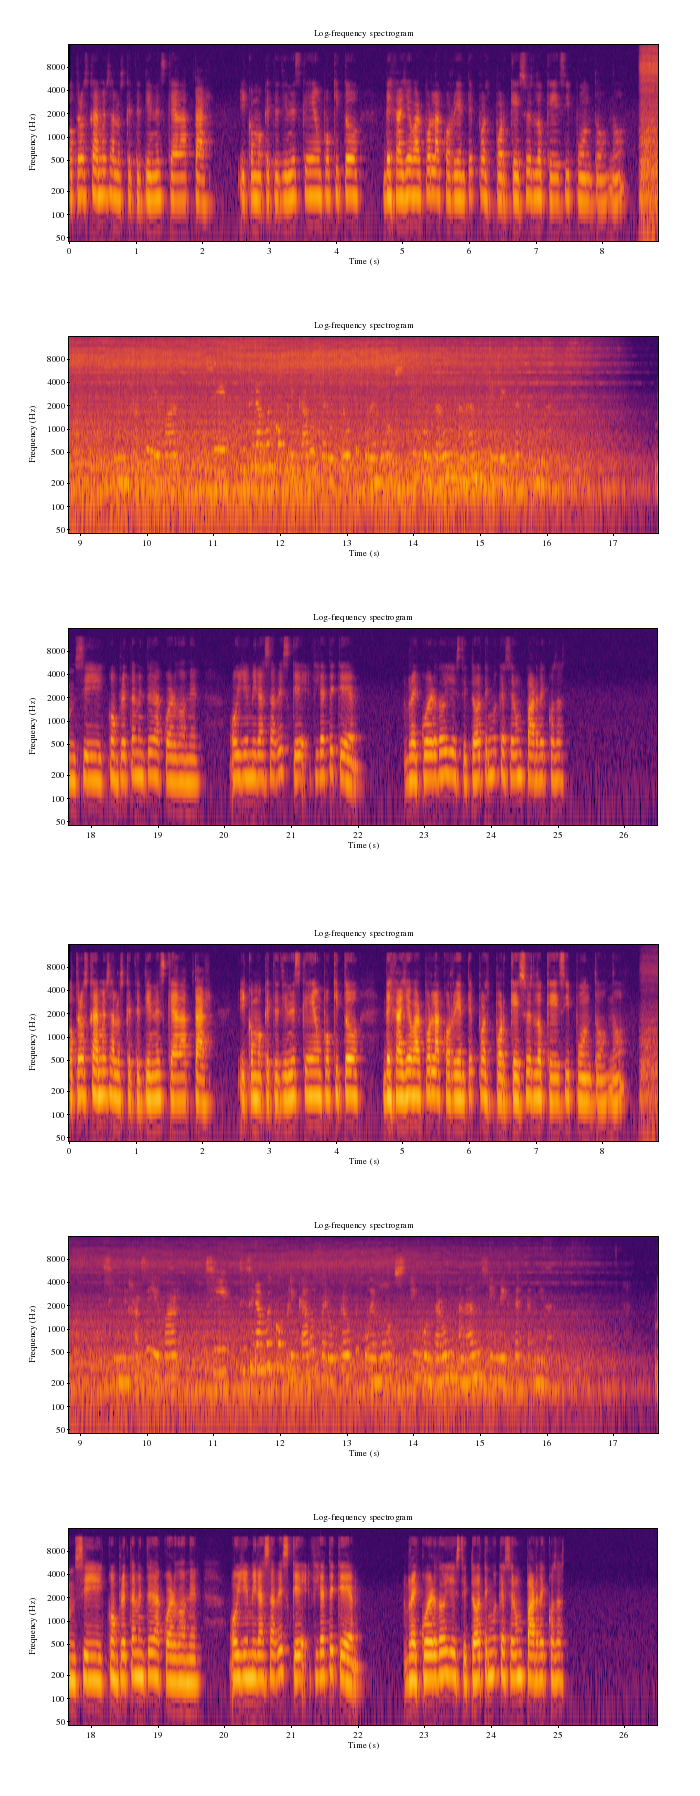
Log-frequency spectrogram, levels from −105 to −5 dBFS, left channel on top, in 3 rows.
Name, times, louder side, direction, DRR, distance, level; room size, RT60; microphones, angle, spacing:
voice 1, 0.0-2.1 2.6-4.4 4.7-8.4 17.6-19.6 20.1-22.1 22.7-25.1, right 5 dB, 55° right, 0.4 m, -27 dB
sound 1, 8.5-18.2, left 8 dB, 60° left, 0.3 m, -32 dB
voice 2, 9.3-10.5 10.9-16.1, equal, 10° right, 1.0 m, -33 dB
7.7 x 2.7 x 5.3 m
head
